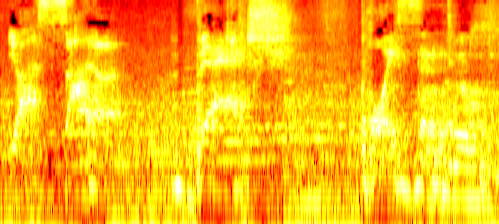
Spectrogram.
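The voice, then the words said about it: Blighted Geth creature voice. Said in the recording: “In a Geth voice, in a blighted voice”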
